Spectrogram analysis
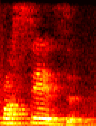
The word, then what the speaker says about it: française: In case of feminine, a French lady or a French woman, we say française. Till here we pronounce it and this E is silent.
